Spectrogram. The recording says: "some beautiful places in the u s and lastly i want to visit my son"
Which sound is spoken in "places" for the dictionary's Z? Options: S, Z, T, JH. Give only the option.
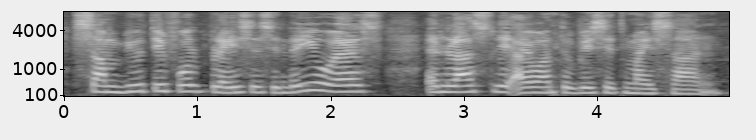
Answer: S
